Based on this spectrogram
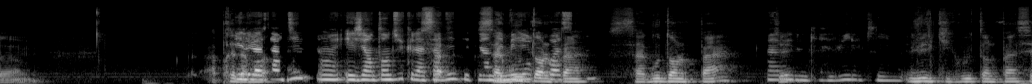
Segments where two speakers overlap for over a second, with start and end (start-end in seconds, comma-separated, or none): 4.2-5.7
